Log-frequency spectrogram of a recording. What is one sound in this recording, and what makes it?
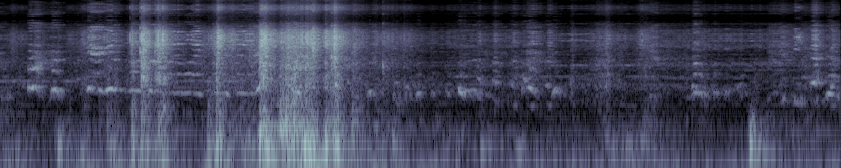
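Cardboard rustles and scrapes as it is shifted close by.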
